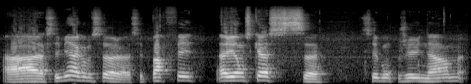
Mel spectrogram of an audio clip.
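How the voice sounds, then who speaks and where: A young man commentating his own gameplay in an animated, jokey, exclamatory way. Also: fairly high pitch, a little slow. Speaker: let's play host.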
